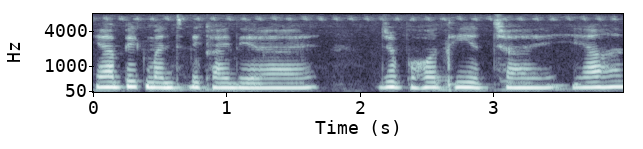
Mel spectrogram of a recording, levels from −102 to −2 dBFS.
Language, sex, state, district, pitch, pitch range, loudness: Hindi, female, Uttar Pradesh, Lalitpur, 190 Hz, 180-200 Hz, -14 LUFS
